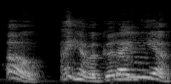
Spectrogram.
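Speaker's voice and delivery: high, bright-eyed character voice; Elephant voice. Acted. Parent reading to a child, voicing Elephant high. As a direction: read Elephant high and eager.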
